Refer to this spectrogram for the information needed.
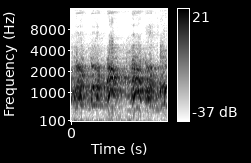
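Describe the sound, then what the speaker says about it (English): A dog barks and yips in a quick run of several short, loud, close barks with brief whimpering gaps, heard alone without talk. "Dog's gonna bark."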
